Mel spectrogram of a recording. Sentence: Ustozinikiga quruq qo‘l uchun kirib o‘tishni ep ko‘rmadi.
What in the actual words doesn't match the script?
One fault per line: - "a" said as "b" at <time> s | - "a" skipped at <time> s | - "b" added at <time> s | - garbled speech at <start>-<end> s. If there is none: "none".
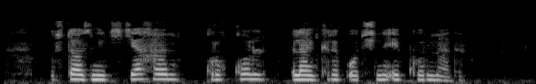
- "ham" added at 1.5 s
- "uchun" said as "bilan" at 3.0 s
